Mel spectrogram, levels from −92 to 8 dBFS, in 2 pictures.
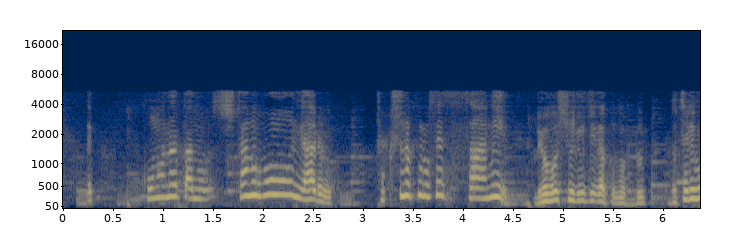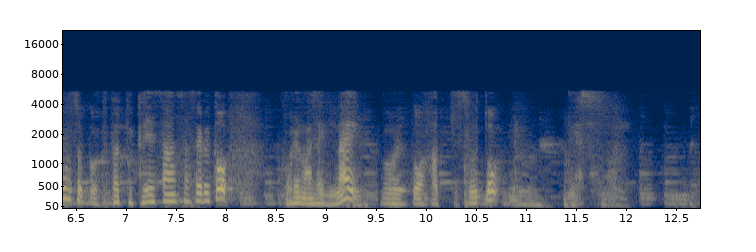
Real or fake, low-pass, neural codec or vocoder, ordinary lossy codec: fake; 5.4 kHz; codec, 44.1 kHz, 2.6 kbps, DAC; none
